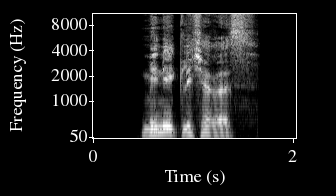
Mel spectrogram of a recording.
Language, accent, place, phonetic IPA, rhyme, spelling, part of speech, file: German, Germany, Berlin, [ˈmɪnɪklɪçəʁəs], -ɪnɪklɪçəʁəs, minniglicheres, adjective, De-minniglicheres.ogg
- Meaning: strong/mixed nominative/accusative neuter singular comparative degree of minniglich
